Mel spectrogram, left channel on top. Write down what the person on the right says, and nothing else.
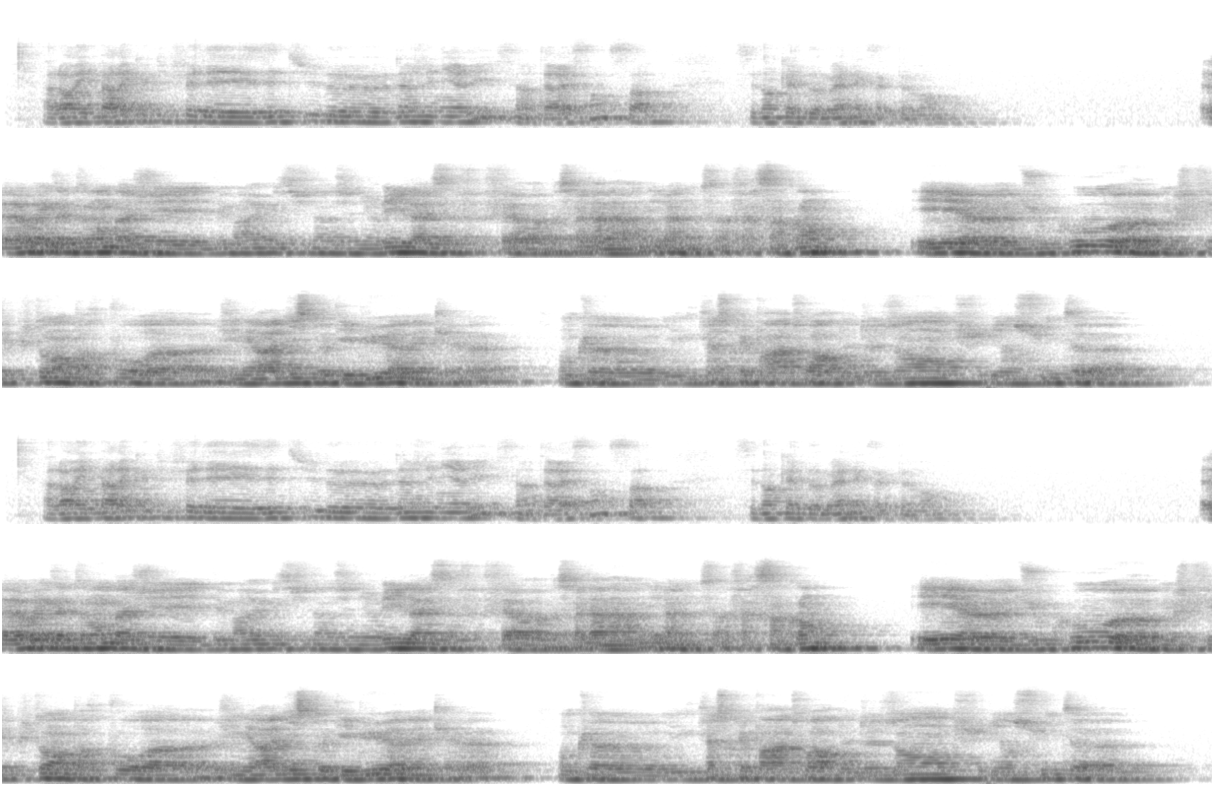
Euh, ouais, exactement. Bah, j'ai démarré mes études d'ingénierie. Là, et ça fait faire, euh, bah, c'est ma dernière année, là, donc ça va faire cinq ans. Et euh, du coup, euh, bon, j'ai fait plutôt un parcours euh, généraliste au début avec euh, donc euh, une classe préparatoire de deux ans, puis ensuite euh,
